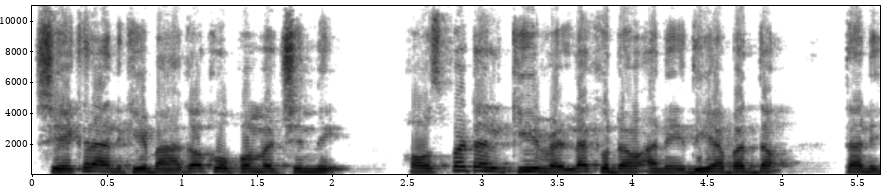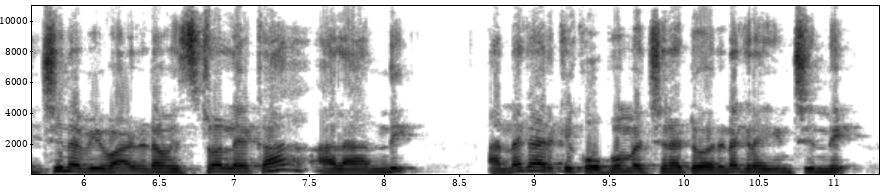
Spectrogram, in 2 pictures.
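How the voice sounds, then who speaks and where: A woman narrating an audio novel in a steady storytelling read. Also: mid-range voice, moderate pace.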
